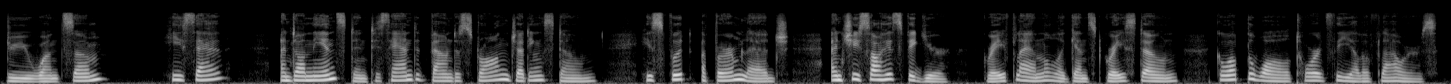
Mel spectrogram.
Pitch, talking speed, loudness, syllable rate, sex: 175 Hz, 165 wpm, -19 LUFS, 4.4 syllables/s, female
